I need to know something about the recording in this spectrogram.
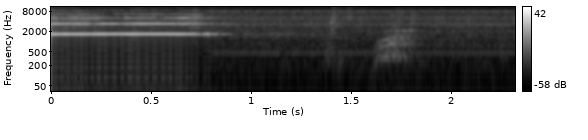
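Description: A single electronic beep at the start of the power-feed run: one steady high tone lasting just under a second, then a faint steady hum underneath.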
